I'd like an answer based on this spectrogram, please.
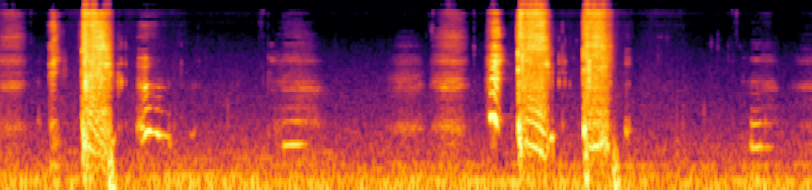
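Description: Three sharp, explosive sneezes, each preceded by a quick intake of breath; brief voiced sounds between them.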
